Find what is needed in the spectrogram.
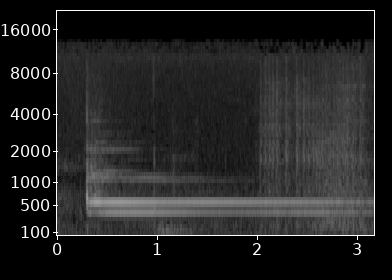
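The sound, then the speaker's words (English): A single meditation bell strike rings out with a clear, steady tone that sustains and slowly fades, resonant, concluding a sitting meditation, with no voices present. “And with those bells, we can conclude our sit.”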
